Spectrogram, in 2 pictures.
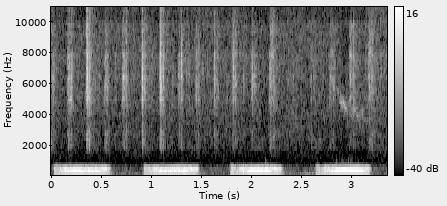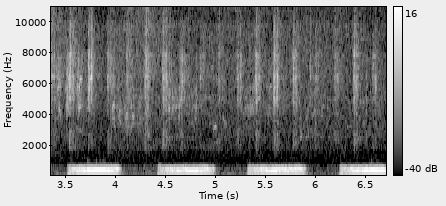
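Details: Wild pigeon nestling attacked by an intruder pair: eight strong, low, hoarse coos in a very even rhythm, just under one per second, each rising and falling, with faint high ticking in the background.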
